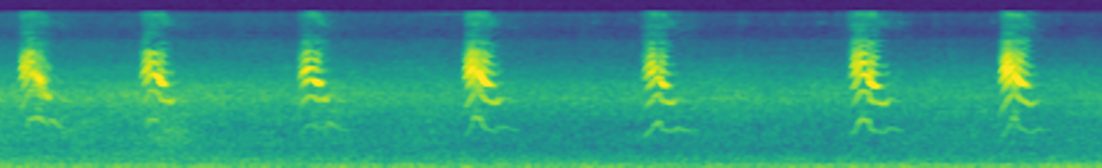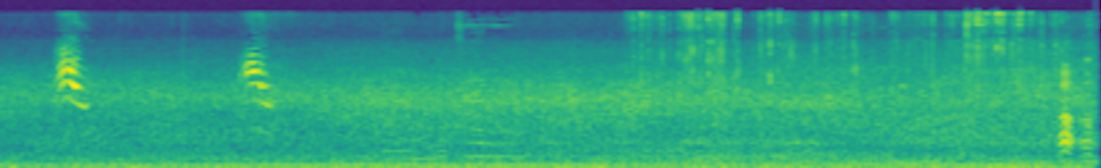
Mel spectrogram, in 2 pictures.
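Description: Stranded kitten mewing: about nine short, high-pitched cries, each falling in pitch, roughly a second apart, stopping about ten seconds in.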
